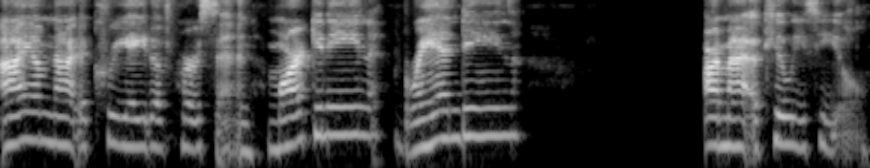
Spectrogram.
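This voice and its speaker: Speaking very slowly with an American accent, a woman uses a medium pitch and ordinary pitch variation. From Virginia, Petersburg. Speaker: entrepreneur. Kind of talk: interview. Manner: soft-spoken.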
